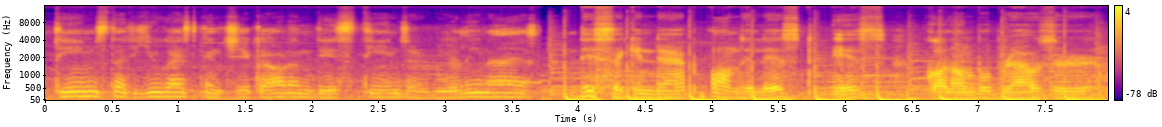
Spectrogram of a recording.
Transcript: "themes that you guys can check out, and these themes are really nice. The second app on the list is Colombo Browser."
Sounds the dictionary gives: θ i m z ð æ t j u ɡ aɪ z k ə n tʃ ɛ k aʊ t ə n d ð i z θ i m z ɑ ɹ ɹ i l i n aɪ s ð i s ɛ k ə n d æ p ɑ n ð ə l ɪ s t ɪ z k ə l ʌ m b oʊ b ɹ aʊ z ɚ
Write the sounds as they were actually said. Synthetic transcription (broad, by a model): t i m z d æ t j u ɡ aɪ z k ə n tʃ ɛ k aʊ t ə n d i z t i m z ɑ ɹ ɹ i l i n aɪ s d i s ɛ k ə n d æ p ɑ n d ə l ɪ s t ɪ z k ə l ʌ m b oʊ b ɹ aʊ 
